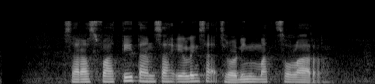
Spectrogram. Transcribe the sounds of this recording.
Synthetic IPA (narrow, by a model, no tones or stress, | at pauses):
saɾasfat̪it̪ansaɦilɪŋsa̰ʔd̥ʒ̥ɾo̤nɪŋmat̪̚solar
